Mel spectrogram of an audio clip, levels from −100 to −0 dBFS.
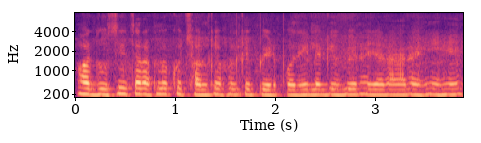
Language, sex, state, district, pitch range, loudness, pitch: Hindi, male, Bihar, Supaul, 180-190 Hz, -19 LUFS, 185 Hz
